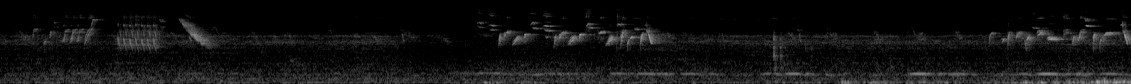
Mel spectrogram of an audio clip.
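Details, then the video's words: European serin pair kept together in a cage, giving repeated rapid bursts of high, wiry, jingling twitters, with a faint low steady hum underneath. "طائر البسبوس في القفص_serin cini en couple dans la cage"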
